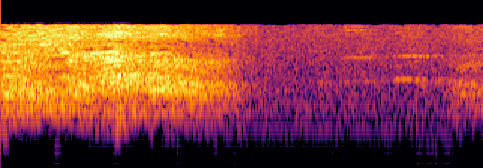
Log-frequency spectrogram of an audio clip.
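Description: Crowd at a religious gathering chanting a religious slogan in unison, loud and full for about two seconds, then dropping to a quieter murmur.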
